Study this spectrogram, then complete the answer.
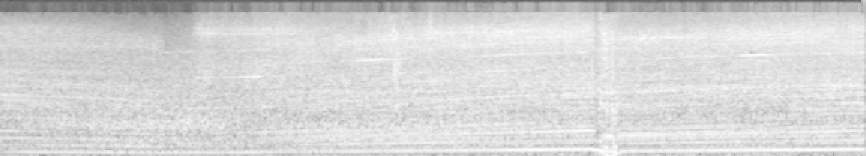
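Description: Formula race car leaving the pits in the iRacing VR sim, a steady droning engine note rising slowly in pitch with a brief gear-change dip near the end, continuous and fairly loud, with no talk.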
